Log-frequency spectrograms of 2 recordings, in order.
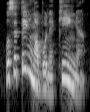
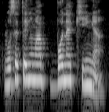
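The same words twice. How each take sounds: First: The sentence is read with question intonation. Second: The sentence is read flat, without question intonation. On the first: The speaker calls it right. "é uma pergunta" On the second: The speaker calls it wrong. "eu não li na entonação correta"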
